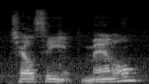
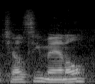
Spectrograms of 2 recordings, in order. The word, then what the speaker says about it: Chelsea Mannel: with with Girl Scout cookies we have a Chelsea Manel did I pronounce it right yeah yeah Chelsea Manel and uh doy Manel her mom here to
